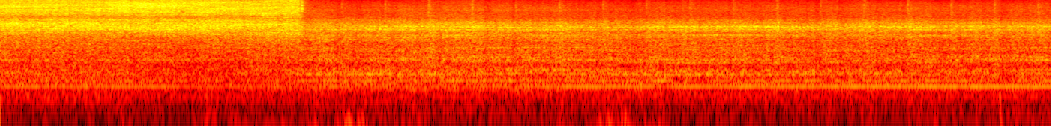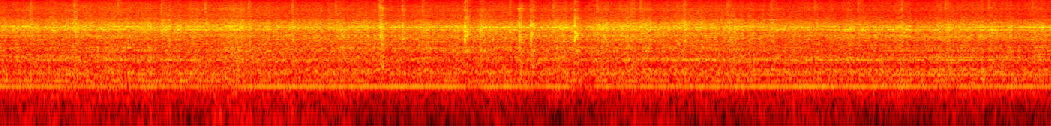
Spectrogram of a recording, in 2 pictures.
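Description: Surface grinder running with a steady hum, its wheel making spark-out passes over a straight edge. The grinding hiss cuts off sharply about two seconds in, leaving a lighter, steady rubbing noise from the wheel.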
